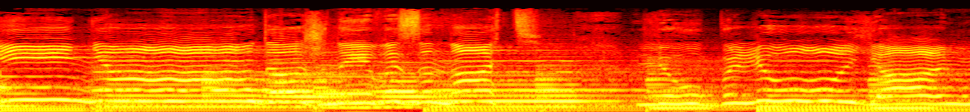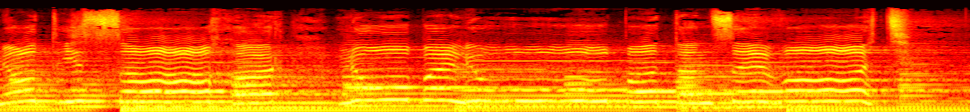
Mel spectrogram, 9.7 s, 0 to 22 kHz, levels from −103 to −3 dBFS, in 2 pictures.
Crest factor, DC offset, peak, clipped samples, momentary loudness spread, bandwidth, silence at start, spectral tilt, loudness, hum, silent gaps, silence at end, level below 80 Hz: 14 dB; 0.2%; -4 dBFS; under 0.1%; 5 LU; 16 kHz; 0 s; -4 dB/octave; -18 LUFS; none; none; 0 s; -34 dBFS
